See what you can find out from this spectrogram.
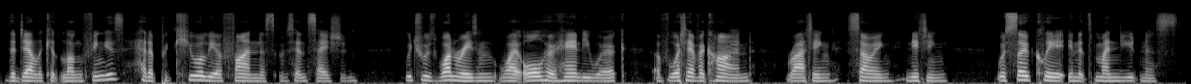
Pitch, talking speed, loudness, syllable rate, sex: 170 Hz, 140 wpm, -21 LUFS, 5.1 syllables/s, female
